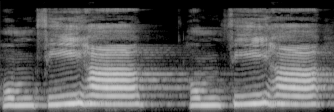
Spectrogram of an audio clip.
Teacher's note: میم ساکن کے بعد با اور میم کے علاوہ کوئی اور حرف آ جائے، بالخصوص واو اور فا آئے، تو میم کو ظاہر کر کے ہم پڑھیں گے، یعنی کہ ہم یہاں پر غنہ کامل، یعنی کہ ہم نے یہاں پر کوئی غنہ نہیں کرنا، ہم نے اظہار کر کے پڑھنا ہے، فوری سے اس کی ادائیگی کرنی ہے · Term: اظہار شفوی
